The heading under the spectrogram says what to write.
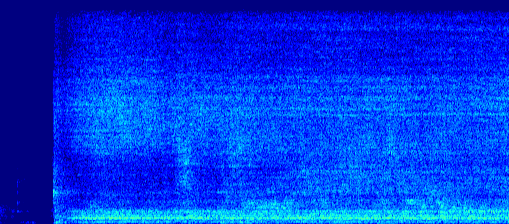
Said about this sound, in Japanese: で、これを、マットプレイの時は、あったかい熱いお湯で、伸ばしてから、うまく混ぜてから使用します。なのでちょっと早速シャワーをね、バーって出して、お湯で溶いていきます。ちょっと音が鳴りますよ。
